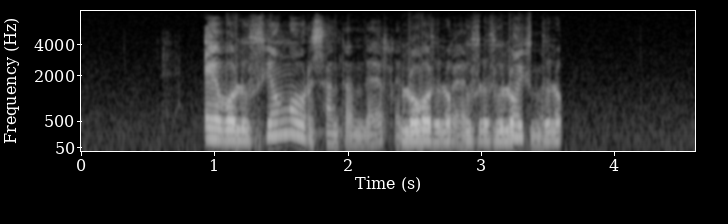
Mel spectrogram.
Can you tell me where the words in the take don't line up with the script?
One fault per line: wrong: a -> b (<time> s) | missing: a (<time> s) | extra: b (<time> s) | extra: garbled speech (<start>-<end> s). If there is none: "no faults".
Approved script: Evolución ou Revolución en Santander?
missing: Revolución (1.7 s)
extra: garbled speech (2.3-3.6 s)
